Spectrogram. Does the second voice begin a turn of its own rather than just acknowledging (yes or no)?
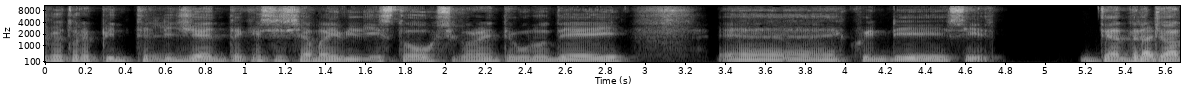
no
